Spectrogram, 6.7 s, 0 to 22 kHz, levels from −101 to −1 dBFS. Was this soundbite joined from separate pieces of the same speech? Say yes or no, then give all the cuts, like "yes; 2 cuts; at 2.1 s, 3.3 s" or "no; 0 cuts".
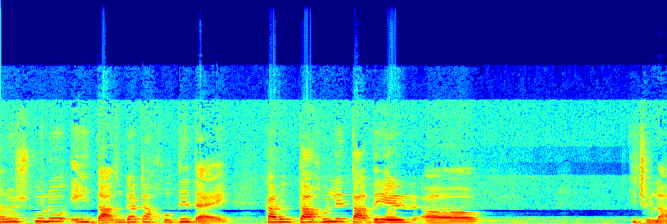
no; 0 cuts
